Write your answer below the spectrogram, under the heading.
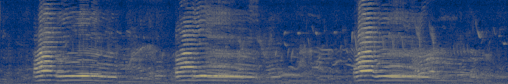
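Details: Pygmy goats, a miniature domestic goat breed, at Flamingo Land Zoo: three loud, drawn-out nasal bleats, each about a second long and rich in harmonics, spaced roughly two seconds apart over low background hum.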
